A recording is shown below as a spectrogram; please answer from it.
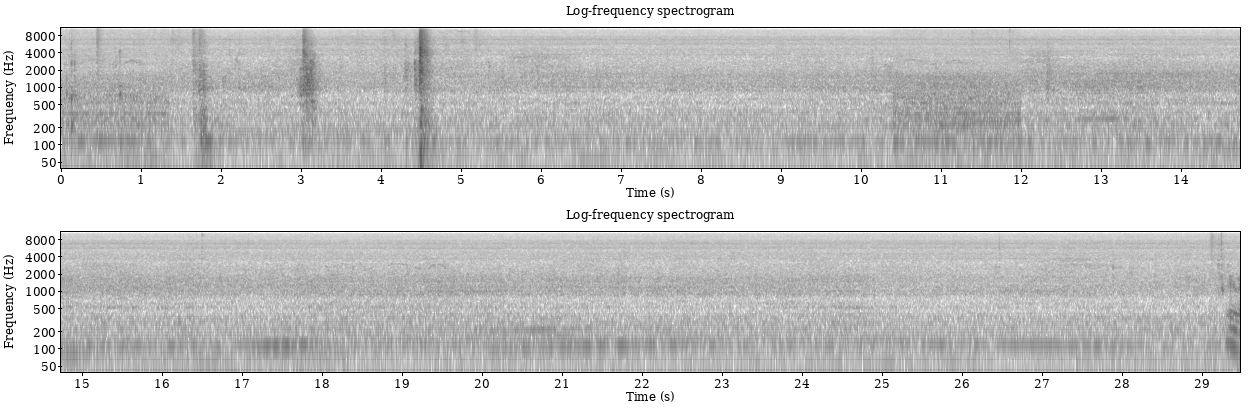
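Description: Kitchen handling sounds: three sharp knocks or clicks in the first few seconds, then a steady low hum with faint rustling and clatter.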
